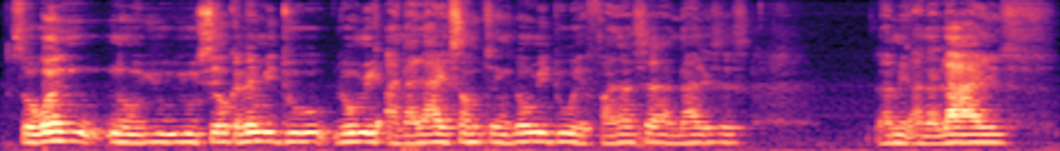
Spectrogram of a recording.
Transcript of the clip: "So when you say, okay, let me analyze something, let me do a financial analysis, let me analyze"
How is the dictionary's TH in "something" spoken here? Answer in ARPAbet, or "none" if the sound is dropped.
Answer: T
